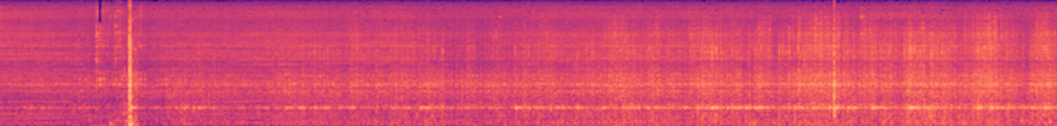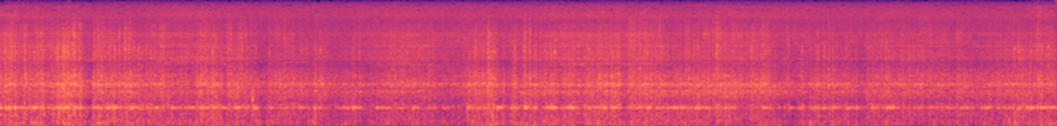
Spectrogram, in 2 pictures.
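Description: Motorcycle running at a steady cruise, with a constant drone under road and wind noise, and one sharp knock about two seconds in.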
